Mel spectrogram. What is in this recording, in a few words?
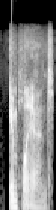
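"implant", American English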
